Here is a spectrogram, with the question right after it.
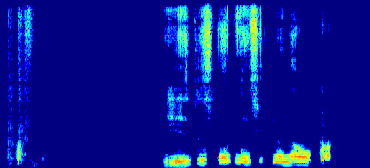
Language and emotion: Russian, neutral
